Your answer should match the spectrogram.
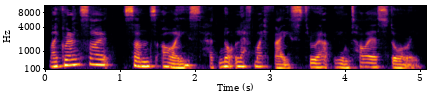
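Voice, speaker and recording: A woman narrates a novel in a slightly low register. Her voice is quiet and tired, as if sleepy. She reads carefully, now and then tripping on a word and picking it up again. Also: animated, slow. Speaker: storyteller reading a novel aloud. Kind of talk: scripted story narration.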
